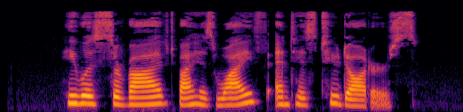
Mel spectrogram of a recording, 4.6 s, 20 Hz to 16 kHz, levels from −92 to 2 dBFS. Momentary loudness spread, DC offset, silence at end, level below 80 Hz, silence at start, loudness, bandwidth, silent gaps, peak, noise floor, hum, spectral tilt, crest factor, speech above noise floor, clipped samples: 13 LU; under 0.1%; 0.5 s; -70 dBFS; 0.7 s; -21 LUFS; 11.5 kHz; none; -4 dBFS; -64 dBFS; none; -4.5 dB/octave; 18 dB; 43 dB; under 0.1%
